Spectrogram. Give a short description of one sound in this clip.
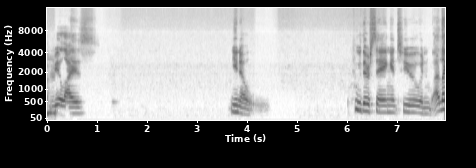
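A woman speaks with animation over an online call, pausing between phrases.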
